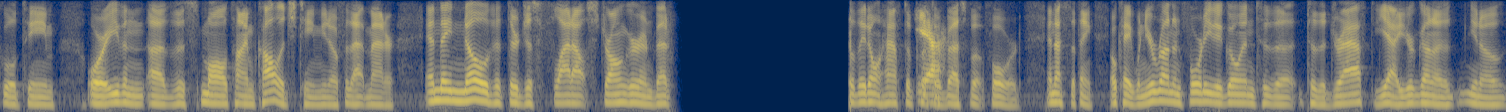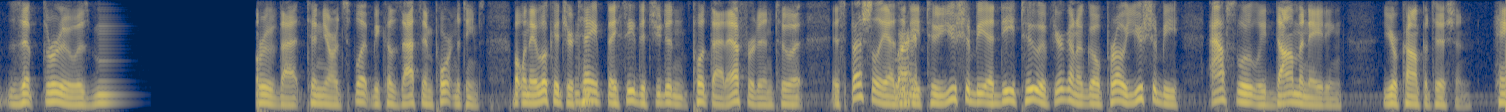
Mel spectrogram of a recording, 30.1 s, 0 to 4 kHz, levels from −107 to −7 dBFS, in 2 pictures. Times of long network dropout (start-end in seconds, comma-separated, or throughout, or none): 6.68-8.61, 16.06-17.66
